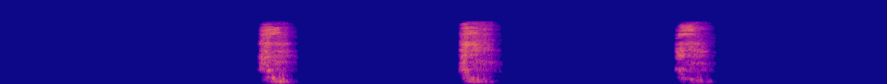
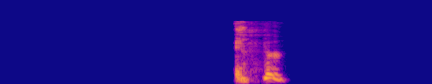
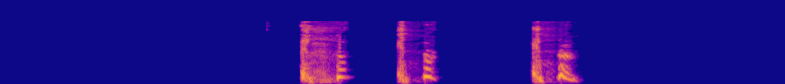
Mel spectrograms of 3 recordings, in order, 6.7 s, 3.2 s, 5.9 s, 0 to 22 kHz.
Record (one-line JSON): {"exhalation_length": "6.7 s", "exhalation_amplitude": 13111, "exhalation_signal_mean_std_ratio": 0.23, "cough_length": "3.2 s", "cough_amplitude": 27786, "cough_signal_mean_std_ratio": 0.21, "three_cough_length": "5.9 s", "three_cough_amplitude": 27494, "three_cough_signal_mean_std_ratio": 0.23, "survey_phase": "beta (2021-08-13 to 2022-03-07)", "age": "45-64", "gender": "Female", "wearing_mask": "No", "symptom_none": true, "smoker_status": "Never smoked", "respiratory_condition_asthma": false, "respiratory_condition_other": false, "recruitment_source": "REACT", "submission_delay": "1 day", "covid_test_result": "Negative", "covid_test_method": "RT-qPCR", "influenza_a_test_result": "Negative", "influenza_b_test_result": "Negative"}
